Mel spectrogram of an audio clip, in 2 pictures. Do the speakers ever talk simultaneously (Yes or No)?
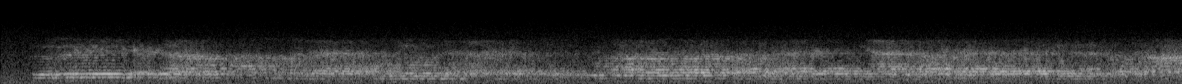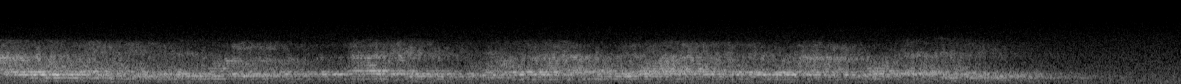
Yes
